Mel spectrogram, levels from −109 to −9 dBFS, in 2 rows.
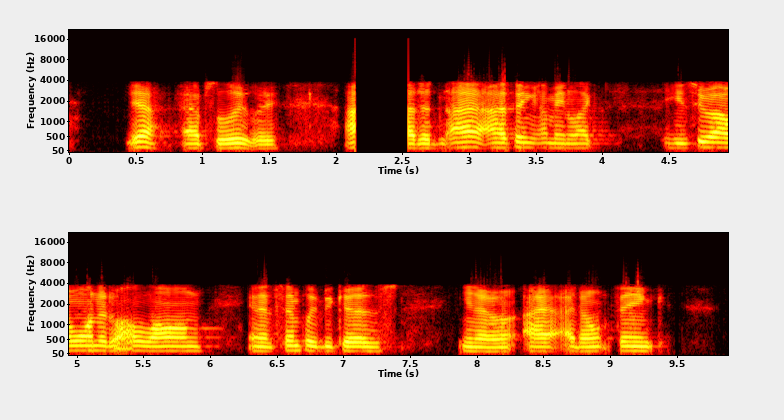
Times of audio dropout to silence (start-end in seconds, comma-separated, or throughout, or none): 2.14-2.54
